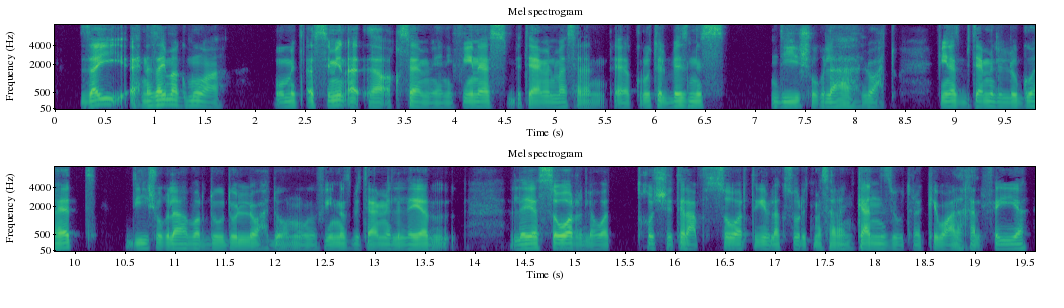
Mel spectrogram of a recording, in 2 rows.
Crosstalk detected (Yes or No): No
